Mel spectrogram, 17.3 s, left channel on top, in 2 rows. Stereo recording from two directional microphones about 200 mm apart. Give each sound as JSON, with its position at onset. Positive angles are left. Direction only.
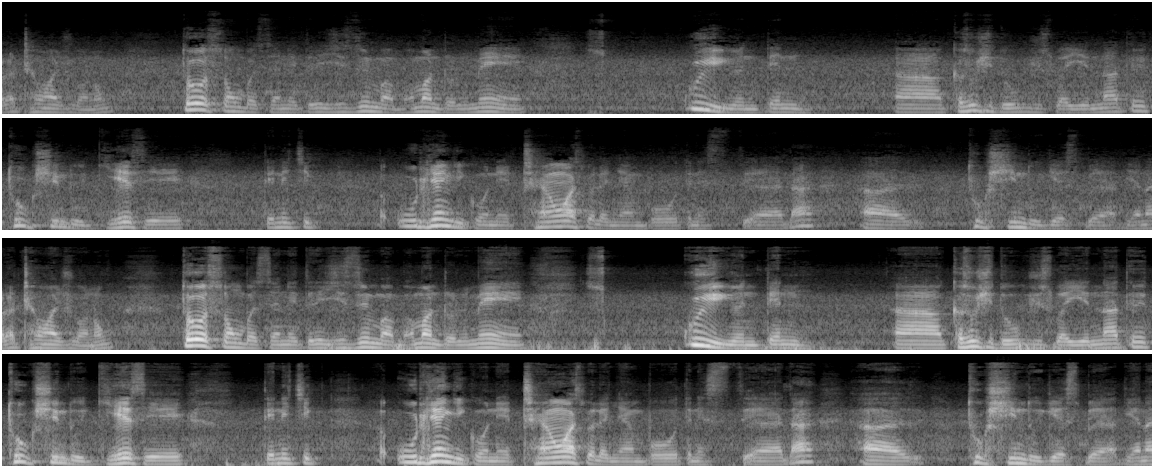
{"t": 0.0, "sound": "speech", "side_deg": -30}
{"t": 5.1, "sound": "speech", "side_deg": -30}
